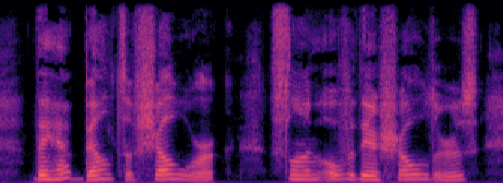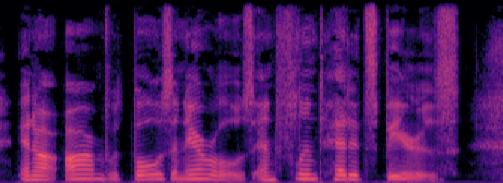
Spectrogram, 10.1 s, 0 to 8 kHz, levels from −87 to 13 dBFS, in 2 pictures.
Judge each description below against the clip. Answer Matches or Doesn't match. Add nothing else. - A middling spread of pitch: Doesn't match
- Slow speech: Matches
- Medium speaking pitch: Doesn't match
